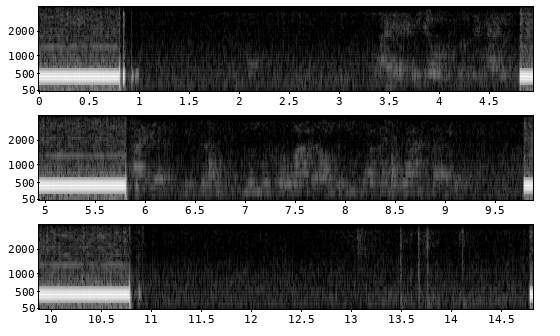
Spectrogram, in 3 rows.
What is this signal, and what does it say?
Ringback tone (Europe, 425 Hz), with speech.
